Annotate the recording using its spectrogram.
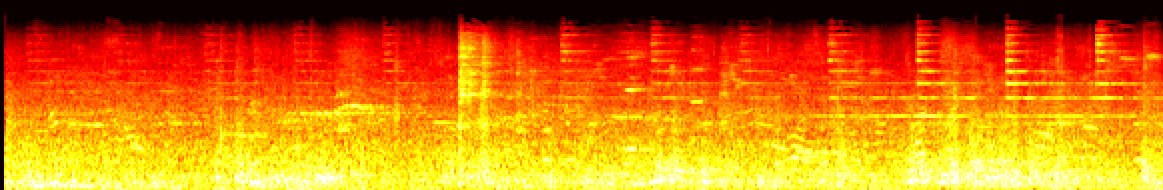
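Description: Passenger coach of the Cedar Point & Lake Erie narrow-gauge railroad rolling along, heard from aboard: a steady rumble of wheels on track with occasional sharp clicks from the rails, and riders' voices mixed in.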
